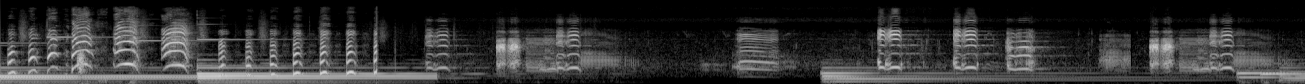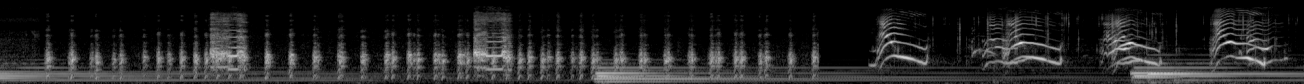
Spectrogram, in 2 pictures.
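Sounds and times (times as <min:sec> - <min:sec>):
sustained music chord: 0:00.0 - 0:05.0, 0:08.3 - 0:11.6, 0:12.4 - 0:16.8
flamingos honking: 0:00.0 - 0:06.2, 0:07.4 - 0:21.2
quail calling: 0:04.3 - 0:06.3, 0:07.0 - 0:08.0, 0:08.8 - 0:21.2, 0:21.8 - 0:26.0.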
